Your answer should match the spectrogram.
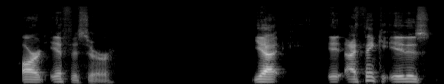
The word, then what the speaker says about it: artificer: So we got confirmation. Sable also always keeps us straight on pronunciations. So artificer is the way to go then.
